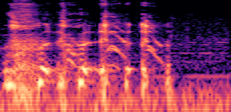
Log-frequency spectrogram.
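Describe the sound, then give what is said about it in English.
A man coughs in a rapid, hacking fit, fairly loud, with about seven or eight harsh bursts in quick succession before trailing off into quiet. “He coughs”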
